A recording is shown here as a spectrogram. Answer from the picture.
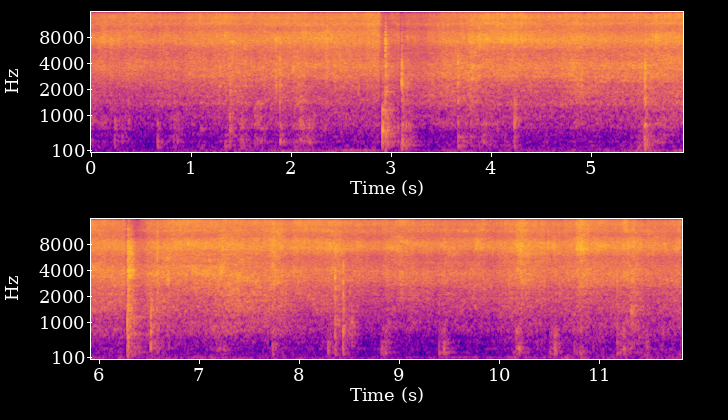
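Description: Beef, beef skin and onions sizzling and frying in a metal wok, stirred with a wooden spatula that scrapes and knocks against the pan. The sharpest knocks come about three seconds and about six seconds in.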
